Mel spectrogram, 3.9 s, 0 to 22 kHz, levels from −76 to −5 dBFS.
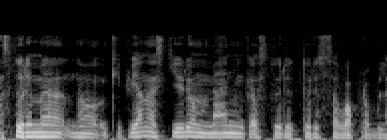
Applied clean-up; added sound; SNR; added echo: none; none; none; none.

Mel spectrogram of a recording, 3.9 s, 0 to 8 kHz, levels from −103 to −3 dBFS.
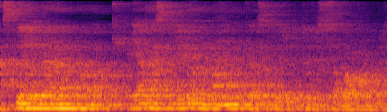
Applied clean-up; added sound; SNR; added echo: none; none; none; reverberation time 1.9 s.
